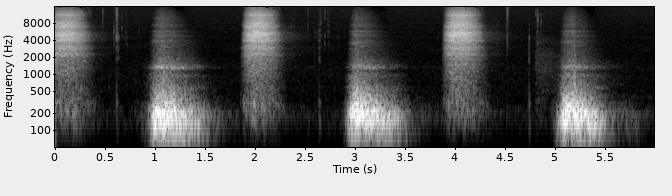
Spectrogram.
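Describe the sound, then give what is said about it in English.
Forceful breathwork: three cycles of a sharp, hissing inhale through the nose, each followed by a deeper, breathy exhale out the mouth, in a steady alternating rhythm with no talk. “We're going to start with the halo active breath, a forceful inhale through the nose and exhale out the mouth.”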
